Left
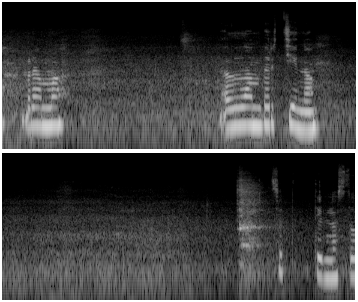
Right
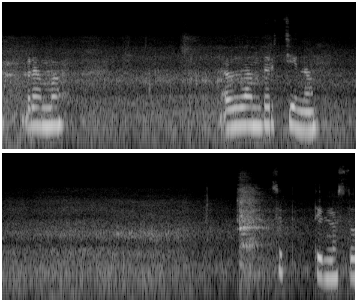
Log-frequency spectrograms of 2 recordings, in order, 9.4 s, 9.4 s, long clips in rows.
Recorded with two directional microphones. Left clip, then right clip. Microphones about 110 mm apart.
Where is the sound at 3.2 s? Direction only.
35° left (ahead or behind).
